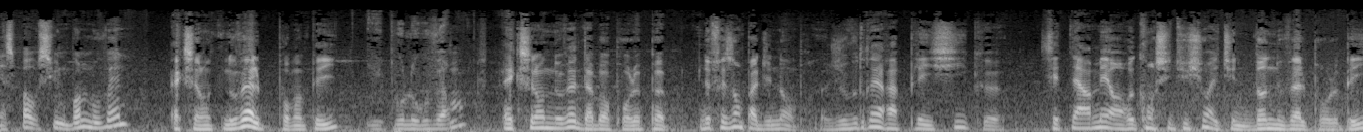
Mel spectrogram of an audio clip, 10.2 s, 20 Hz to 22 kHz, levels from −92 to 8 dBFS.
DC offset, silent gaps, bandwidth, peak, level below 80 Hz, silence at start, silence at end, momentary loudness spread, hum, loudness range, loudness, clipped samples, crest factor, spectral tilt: under 0.1%; none; 15 kHz; -2 dBFS; -40 dBFS; 0 s; 0 s; 11 LU; none; 3 LU; -19 LUFS; under 0.1%; 16 dB; -5 dB/octave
